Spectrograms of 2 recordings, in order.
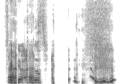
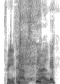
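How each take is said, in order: First: Very high and slow, stretched out; drawn-out swoon. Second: High, excited reading of a cassette name; excited British Tubbs. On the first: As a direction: swoon over the band name, dragging each syllable. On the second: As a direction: gush over the tape like a fan. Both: Pretend. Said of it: "and he's like".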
